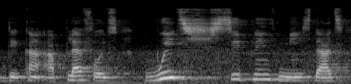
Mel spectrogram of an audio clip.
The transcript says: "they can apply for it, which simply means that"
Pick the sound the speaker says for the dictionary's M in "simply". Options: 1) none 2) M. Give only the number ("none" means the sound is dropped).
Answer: 1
